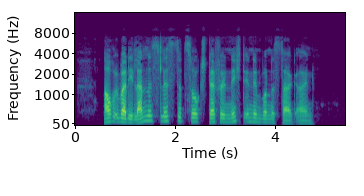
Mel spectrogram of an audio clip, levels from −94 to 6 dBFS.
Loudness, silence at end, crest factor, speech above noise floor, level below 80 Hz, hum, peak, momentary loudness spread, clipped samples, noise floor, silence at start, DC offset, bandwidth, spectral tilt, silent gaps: -23 LUFS; 0.7 s; 22 dB; 55 dB; -60 dBFS; none; 0 dBFS; 14 LU; under 0.1%; -77 dBFS; 0.6 s; under 0.1%; 7.4 kHz; -6 dB/octave; none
